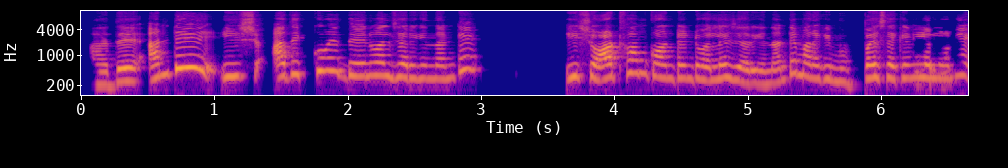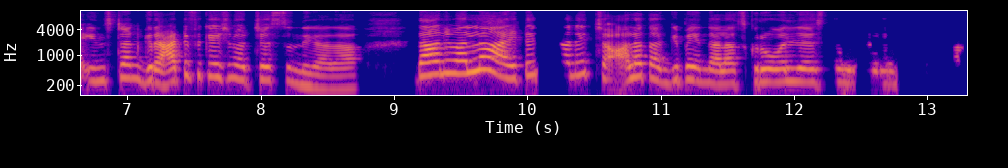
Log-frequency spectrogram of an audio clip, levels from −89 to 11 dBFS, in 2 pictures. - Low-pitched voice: No, very high, 295 Hz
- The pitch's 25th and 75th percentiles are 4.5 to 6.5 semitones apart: Yes, average, 4.9 semitones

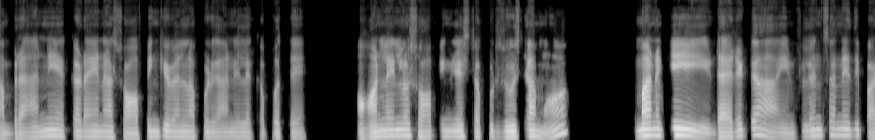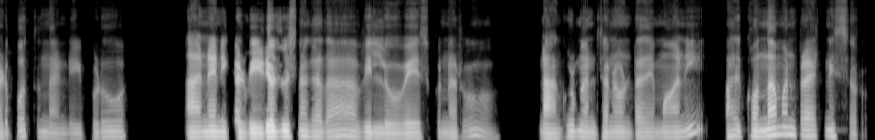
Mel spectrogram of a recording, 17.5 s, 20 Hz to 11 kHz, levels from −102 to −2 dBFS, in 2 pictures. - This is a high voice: No, low, 125 Hz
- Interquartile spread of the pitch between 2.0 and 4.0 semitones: Yes, average, 3.3 semitones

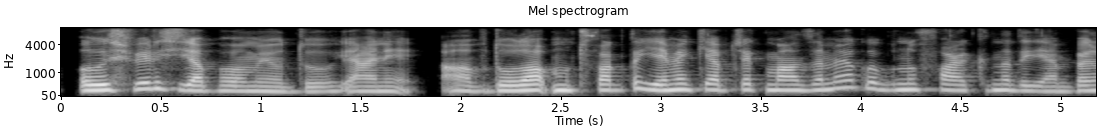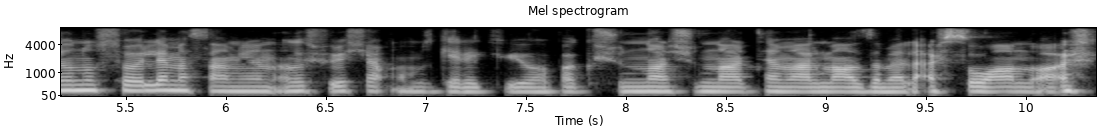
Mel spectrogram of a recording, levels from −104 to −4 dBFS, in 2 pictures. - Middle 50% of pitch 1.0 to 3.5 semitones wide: No, average, 3.9 semitones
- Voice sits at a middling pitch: Yes, medium, 170 Hz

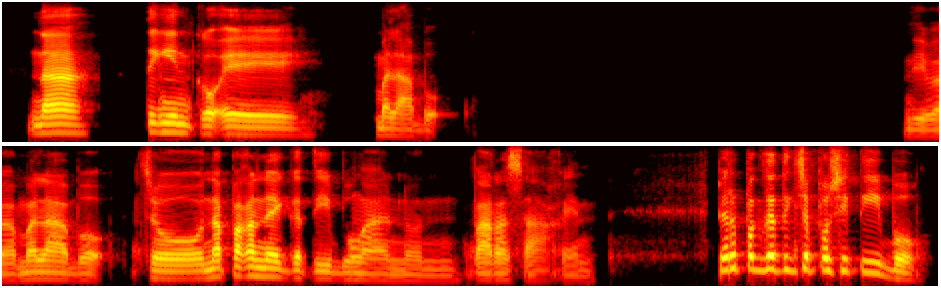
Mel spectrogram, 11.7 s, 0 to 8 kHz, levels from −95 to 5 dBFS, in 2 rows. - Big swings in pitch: Yes, wide, 7.9 semitones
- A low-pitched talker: Yes, low, 115 Hz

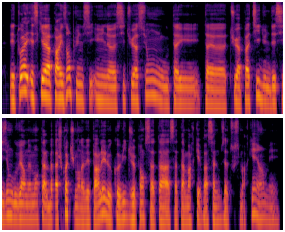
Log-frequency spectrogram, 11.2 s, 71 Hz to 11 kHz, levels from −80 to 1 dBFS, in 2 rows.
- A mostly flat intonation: No, average, 3.5 semitones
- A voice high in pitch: No, low, 120 Hz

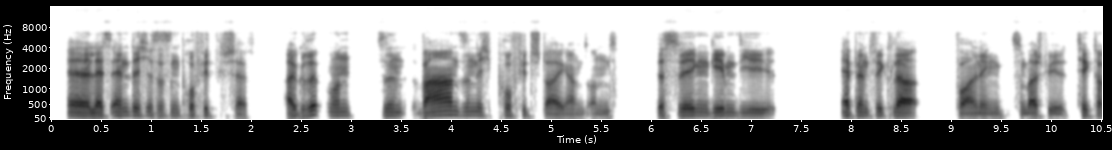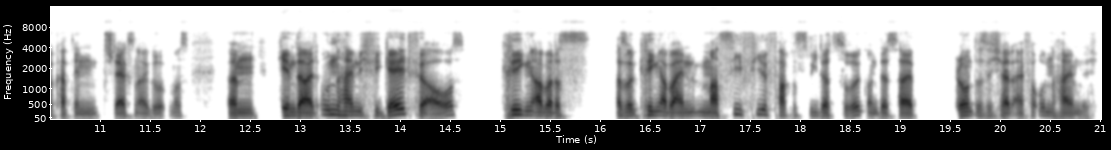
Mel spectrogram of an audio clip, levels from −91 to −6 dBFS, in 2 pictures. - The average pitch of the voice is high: No, low, 115 Hz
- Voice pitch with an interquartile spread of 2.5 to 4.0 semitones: Yes, average, 2.8 semitones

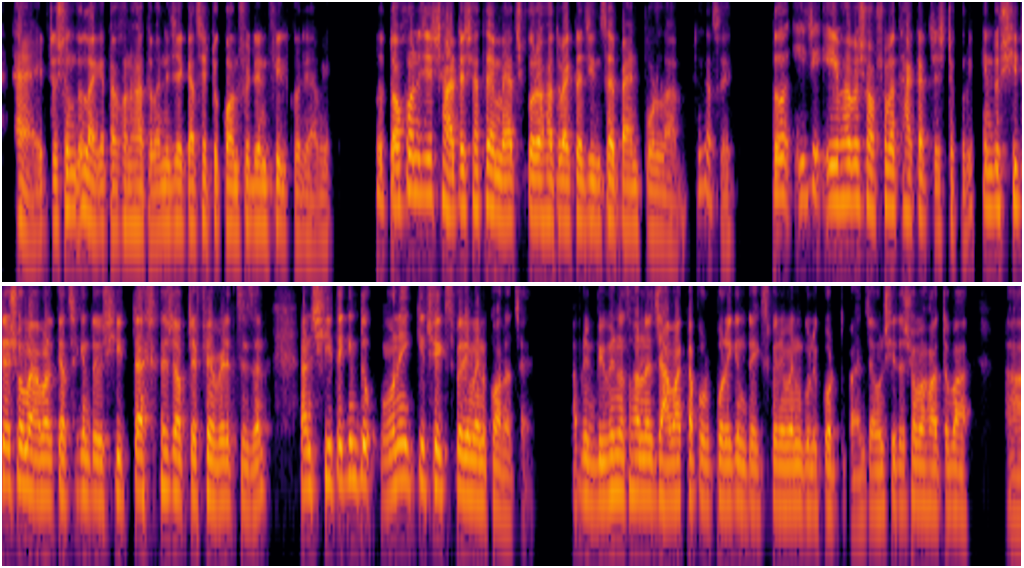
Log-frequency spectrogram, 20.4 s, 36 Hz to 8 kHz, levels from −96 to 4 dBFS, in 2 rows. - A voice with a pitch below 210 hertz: Yes, low, 135 Hz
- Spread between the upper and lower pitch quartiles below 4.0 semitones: No, average, 4.5 semitones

